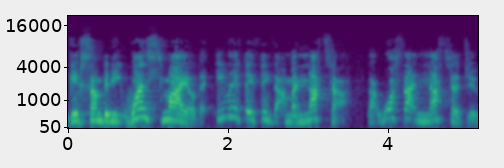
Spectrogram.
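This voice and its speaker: A man with a London accent uses a raised, projected voice, high in pitch, with an animated, bright, sharp tone. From London, England. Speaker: singer. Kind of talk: interview.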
